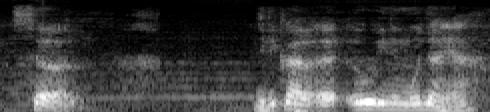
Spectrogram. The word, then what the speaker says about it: seul: Ini juga L-nya dibunyikan, seul.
